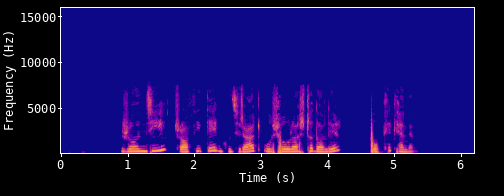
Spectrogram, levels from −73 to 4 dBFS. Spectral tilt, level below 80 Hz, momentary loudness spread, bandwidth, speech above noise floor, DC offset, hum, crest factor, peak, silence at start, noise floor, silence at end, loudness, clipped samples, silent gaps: -5.5 dB/octave; -62 dBFS; 9 LU; 7.8 kHz; over 72 dB; under 0.1%; none; 18 dB; -2 dBFS; 0.9 s; under -90 dBFS; 0.9 s; -19 LUFS; under 0.1%; 1.63-1.71 s, 2.14-2.19 s, 4.22-4.64 s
